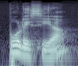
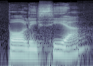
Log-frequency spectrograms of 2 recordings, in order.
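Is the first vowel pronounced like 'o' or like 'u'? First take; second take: u; o. First: The first vowel sounds like a 'u'. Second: The first vowel sounds like a full 'o'. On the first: The speaker calls it right. "but we say policía" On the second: The speaker calls it wrong. "We do not say policía"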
